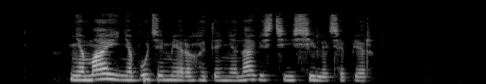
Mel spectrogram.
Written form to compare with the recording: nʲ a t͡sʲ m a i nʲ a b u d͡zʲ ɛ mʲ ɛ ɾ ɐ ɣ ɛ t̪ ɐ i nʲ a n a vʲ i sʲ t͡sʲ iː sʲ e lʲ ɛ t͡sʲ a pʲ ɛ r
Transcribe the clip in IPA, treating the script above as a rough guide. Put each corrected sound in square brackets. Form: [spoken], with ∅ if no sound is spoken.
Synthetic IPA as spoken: nʲ a [∅] m a i nʲ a b u d͡zʲ ɛ mʲ ɛ ɾ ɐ ɣ ɛ t̪ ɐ [j] nʲ a n a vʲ i sʲ t͡sʲ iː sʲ [i] lʲ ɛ t͡sʲ a pʲ ɛ r

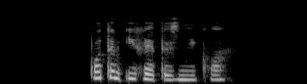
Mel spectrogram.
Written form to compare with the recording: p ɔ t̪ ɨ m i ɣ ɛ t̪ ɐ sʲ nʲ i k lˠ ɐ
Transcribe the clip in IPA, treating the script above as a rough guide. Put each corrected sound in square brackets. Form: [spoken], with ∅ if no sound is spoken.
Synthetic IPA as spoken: p ɔ t̪ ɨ m i ɣ ɛ t̪ ɐ [zʲ] nʲ i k lˠ ɐ

